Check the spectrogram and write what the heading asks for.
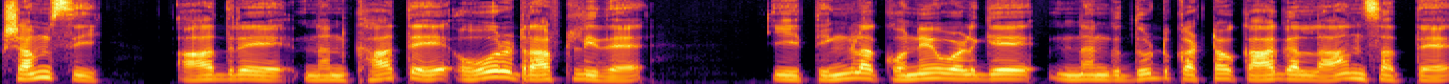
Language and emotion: Kannada, sad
